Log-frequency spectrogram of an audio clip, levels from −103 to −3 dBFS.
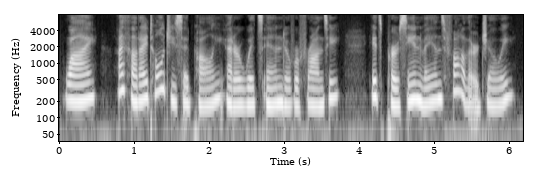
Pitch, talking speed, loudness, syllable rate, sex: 205 Hz, 195 wpm, -17 LUFS, 4.7 syllables/s, female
